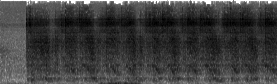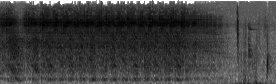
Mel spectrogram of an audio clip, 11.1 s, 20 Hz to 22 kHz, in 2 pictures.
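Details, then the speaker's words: Dune buggy after new fuel pump pushrod installed, cranking off a booster pack with only 10 volts: slow, uneven chugging crank under three turns a second, starter labouring; slow cranking on weak booster pack. "but i only have 10 volts in my booster pack so you may not want to start with that"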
